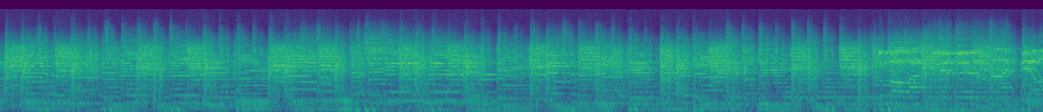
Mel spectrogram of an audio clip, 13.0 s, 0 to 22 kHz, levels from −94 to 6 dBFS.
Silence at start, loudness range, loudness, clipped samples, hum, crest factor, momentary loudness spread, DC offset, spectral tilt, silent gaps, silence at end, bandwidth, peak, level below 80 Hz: 0 s; 2 LU; -17 LUFS; under 0.1%; none; 12 dB; 6 LU; under 0.1%; 0.5 dB/octave; none; 0 s; 16 kHz; -8 dBFS; -48 dBFS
